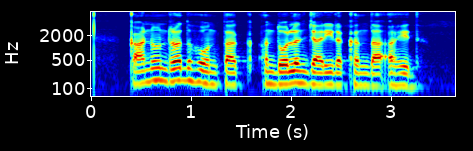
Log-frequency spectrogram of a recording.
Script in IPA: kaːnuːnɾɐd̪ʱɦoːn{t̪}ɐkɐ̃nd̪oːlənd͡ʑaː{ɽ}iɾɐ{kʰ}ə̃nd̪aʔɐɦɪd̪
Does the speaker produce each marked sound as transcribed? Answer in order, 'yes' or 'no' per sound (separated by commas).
yes, no, yes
